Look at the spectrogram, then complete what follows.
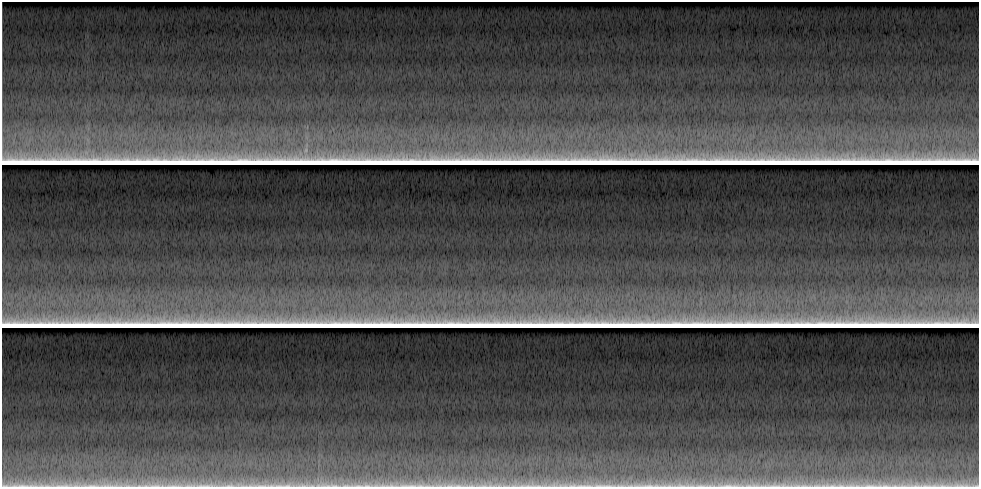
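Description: A steady, even rushing noise, heaviest in the low end, with no clicks, tones or rhythm standing out.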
